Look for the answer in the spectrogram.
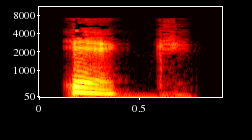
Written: ich

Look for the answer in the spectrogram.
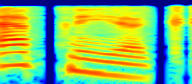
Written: apneic

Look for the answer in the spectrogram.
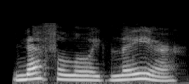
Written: nepheloid layer

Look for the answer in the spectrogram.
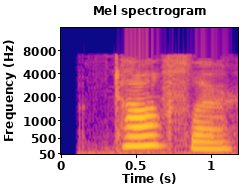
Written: toffler

